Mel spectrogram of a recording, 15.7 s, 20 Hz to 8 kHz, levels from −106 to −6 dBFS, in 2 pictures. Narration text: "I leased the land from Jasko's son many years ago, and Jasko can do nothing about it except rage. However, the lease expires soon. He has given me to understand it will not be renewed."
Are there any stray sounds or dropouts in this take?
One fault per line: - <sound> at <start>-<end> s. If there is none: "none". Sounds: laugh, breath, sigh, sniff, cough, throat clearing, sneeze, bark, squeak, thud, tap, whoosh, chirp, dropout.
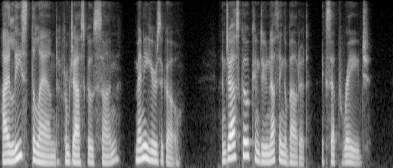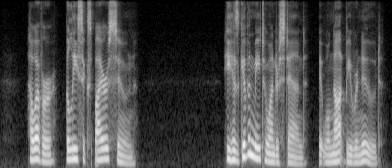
none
